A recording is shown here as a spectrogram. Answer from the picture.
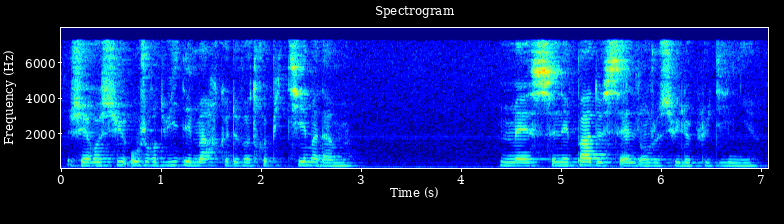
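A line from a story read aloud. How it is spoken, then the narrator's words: Whispered. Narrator (French): Monsieur de Nemours lui dit tout bas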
